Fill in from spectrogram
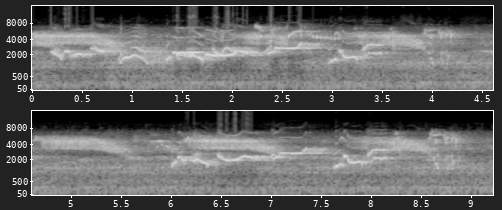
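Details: Sparrows singing in beautiful natural scenery: repeated bouts of rich warbling with jumping whistled notes and harsh buzzy trills, roughly every four seconds, from more than one bird.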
